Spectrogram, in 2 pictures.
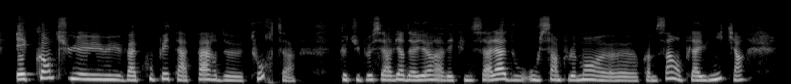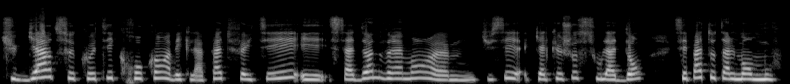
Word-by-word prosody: et 240 0 +5
quand 300 +2 +1
tu 230 -7 +2
vas 200 0 -1
couper 240 +5 -4
ta 205 -3 -3
part 215 +4 -1
de 185 -1 -3
tourte, 295 - -6 0.5
que - - -3
tu 210 0 -6
peux 210 +2 -3
servir 215 +1 -1
d'ailleurs 205 +2 +2
avec 190 -2 -3
une 190 -1 -2
salade 220 +4 +2
ou 195 0 -5
ou 205 -2 0
simplement, 205 +1 -1
heu, 180 -1 -3
comme 185 -1 -5
ça 275 +9 -2
en 255 - -1
plat 195 0 -1
unique, 225 +6 -1
hein. 200 +2 -2 0.5
Tu 255 - +1
gardes 305 - +6
ce 295 -4 -5
côté 265 +3 -1
croquant 280 +1 -1
avec 225 -3 0
la 215 -2 -2
pâte 270 +7 -1
feuilletée 255 +4 -1
et 220 -2 +2
ça 225 +3 0
donne 295 +8 +2
vraiment, 275 +1 0
hem, 205 0 -1
tu 220 +1 -8
sais 260 +4 -1
quelque 245 0 -1
chose 290 +4 -5
sous 250 - -4
la 220 -2 +4
dent, 240 +8 +1 0.3
c'est 275 - -1
pas 305 +3 +3
totalement 260 -6 +3
mou. 230 -1 +6
225 Hz, 195 wpm, -23 LUFS, 205-265 Hz, 0.5 s, gardes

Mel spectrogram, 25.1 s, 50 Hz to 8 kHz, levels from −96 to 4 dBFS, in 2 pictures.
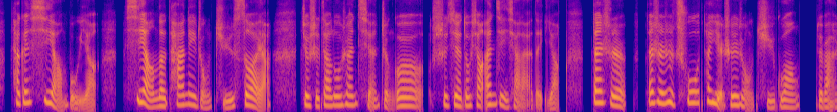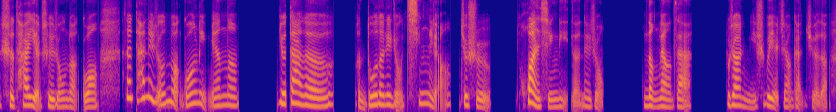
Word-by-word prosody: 它 295 - +3
跟 300 +1 +2
夕 335 0 +2
阳 280 - +1
不 - - -4
一 - - -6
样。 - - -2 0.4
夕 360 -6 +2
阳 250 -12 +6
的 215 +1 +3
它 245 +3 +2
那 255 -2 -1
种 170 -6 -6
橘 180 +3 -2
色 230 +1 +3
呀， - - 0 0.5
就 245 - +3
是 220 -1 +1
在 225 +2 +1
落 235 0 +1
山 250 0 -1
前 210 -6 -3
整 - - -4
个 220 +1 +1
世 245 - -2
界 235 -1 +4
都 225 +2 0
像 240 0 +1
安 255 +1 +2
静 245 -7 -2
下 - - -2
来 - - -4
得 - - -5
一 - - -11
样。 - - -3 0.5
但 305 -1 +7
是 235 - +2 0.3
但 290 - +3
是 295 -2 +4
日 310 +1 +3
出 300 +4 +1
它 340 - +2
也 305 - +4
是 240 - +2
一 240 - +3
种 225 -3 -4
橘 175 -1 -2
光， 185 +1 -2 0.3
对 190 - -2
吧？ 190 - -3
是 230 - +2
它 235 +3 +2
也 230 - +3
是 215 - -1
一 195 - +2
种 195 +1 -3
暖 190 -2 -4
光。 190 +2 0 0.4
但 435 -2 +3
它 375 +4 +1
那 435 -5 +1
种 275 +1 -1
暖 300 - 0
光 270 +5 0
里 280 - -3
面 230 +3 -2
呢， 235 -2 -2 0.6
又 285 -3 +3
带 290 -2 +4
了 225 0 +2 0.3
很 - - -6
多 245 0 +2
的 260 -1 +2
那 255 0 0
种 240 - -5
清 285 -2 +1
凉， 260 +3 -4
就 245 - +1
是 200 -5 -2 0.5
唤 300 - +7
醒 195 -1 -2
你 205 - -7
的 - - -6
那 220 -5 -6
种 - - -6 0.6
能 225 -4 +1
量 205 -3 +1
在。 200 0 -1 0.5
不 250 - -2
知 250 - +1
道 240 -1 +5
你 180 -5 -9
是 210 - -5
不 245 - -2
是 - - +4
也 - - -2
这 - - -8
样 - - -7
感 - - -7
觉 - - -7
得。 - - -5
235 Hz, 240 characters per minute, -25 LUFS, 210-275 Hz, 0.6 s, 但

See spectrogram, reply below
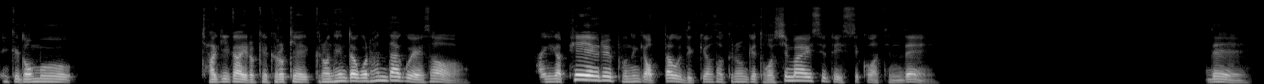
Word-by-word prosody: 이렇게 130 0 -8
너무 125 0 -1 1.2
자기가 120 +3 +1
이렇게 110 -1 -2
그렇게 120 0 -1
그런 125 +1 -3
행동을 155 0 +4
한다고 180 -3 +1
해서 105 - -2 0.7
자기가 125 +3 -2
피해를 200 -5 +8
보는 130 -2 -7
게 130 - -1
없다고 145 -4 0
느껴서 120 +4 -8
그런 125 +1 -8
게 120 0 -5
더 105 -2 -7
심할 175 - 0
수도 155 -6 -9
있을 105 +2 -13
것 - - -10
같은데 95 -5 -5 2.7
네. 110 -7 -4
125 Hz, 255 characters per minute, -21 LUFS, 110-150 Hz, 2.7 s, 피해를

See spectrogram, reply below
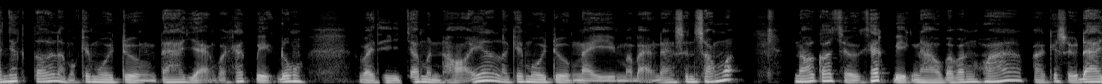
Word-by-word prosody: nhắc 140 +5 +2
tới 135 +4 +1
là 145 - +1
1 95 -4 -6
cái 120 +5 -1
môi 110 -2 +2
trường 90 -5 +1
đa 110 +1 0
dạng 100 -4 -2
và 95 0 -8
khác 135 +9 -2
biệt, 95 -4 +3
đúng 130 +3 +3
hông? 135 -5 +2 0.5
Vậy 100 -2 0
thì 100 -2 -2
cho 115 - 0
mình 105 -5 +1
hỏi 95 - -2
á 170 - +5
là 150 -10 0
cái 125 +3 0
môi 115 -3 +3
trường 100 -4 0
này 90 -1 -1
mà 85 -1 -4
bạn 85 +2 -5
đang 105 +2 -3
sinh 115 +2 0
sống 125 - +2
á, 215 - +2 0.6
nó 135 +2 +3
có 160 +1 +3
sự 100 - -1
khác 170 - +3
biệt 100 -3 +3
nào 100 -2 +1
về 100 - -2
văn 115 +3 +1
hóa 145 +11 +1
và 105 -3 -4
cái 140 - -2
sự 100 -5 0
đa 125 +2 +4
110 Hz, 240 wpm, -24 LUFS, 95-130 Hz, 0.6 s, á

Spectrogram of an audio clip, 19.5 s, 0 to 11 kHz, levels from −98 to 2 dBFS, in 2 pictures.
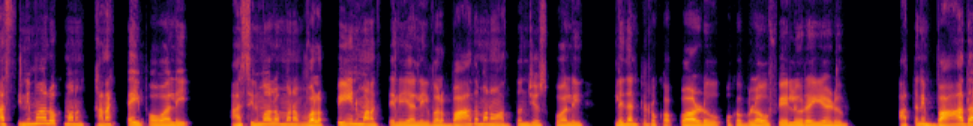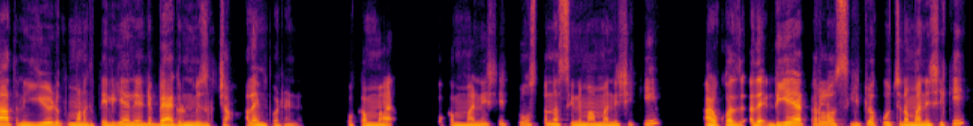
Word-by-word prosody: సినిమాలోకి 250 +4 0
మనం 205 -2 -1 0.2
కనెక్టయిపోవాలి. 185 -3 0 0.5
ఆ - - +3
సినిమాలో 215 +4 +1
మనం 195 - 0
వాళ్ళ 155 0 +6 0.2
పెయిన్ 215 +5 +3
మనకు 175 -4 0
తెలియాలి. 155 0 0
వాళ్ళ 150 - +1
బాధ 185 - +4
మనం 180 -3 +1
అర్థం 160 +6 -5
జేసుకోవాలి. 145 -2 -2 0.4
లేదంటే 190 +1 +1
ఒక - - -4 0.2
వాడు, 160 0 +6 0.2
ఒక 170 - -10 0.2
లవ్ 170 +2 +3
ఫెల్యూరయ్యాడు. 155 -3 +2 0.6
అతని 205 +4 -1 0.2
బాధ, 200 +7 +5 0.2
అతని 170 -4 -2 0.2
ఏడుపు, 190 +1 0
మనకు 155 -4 0
తెలియాలింటే 175 +4 0
బాగ్రౌండ్ 140 +2 +4
మ్యూజిక్ 135 -2 -2
చాలా 180 - -5
ఇంపార్టెంట్. 145 +4 -8 0.5
ఒక 150 - -28 0.2
మ - - +1 0.6
ఒక - - -15 0.2
మనిషి 190 +9 -2
చూస్తున్న 185 +5 -4
సినిమా 170 +3 0
మనిషికి, 180 - -4 0.6
ఆ - - +8
కొది 160 -4 +2
అదే 155 - +4
థియేటర్‌లో 200 +2 +3
సీట్‌లో 180 +4 -3
కూర్చున్న 180 -3 -1
మనిషికి, 175 +8 -1
175 Hz, 140 wpm, -24 LUFS, 155-195 Hz, 0.6 s, ఆ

